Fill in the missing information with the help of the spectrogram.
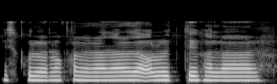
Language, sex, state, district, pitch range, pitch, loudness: Chakma, female, Tripura, Dhalai, 190-195 Hz, 195 Hz, -14 LUFS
